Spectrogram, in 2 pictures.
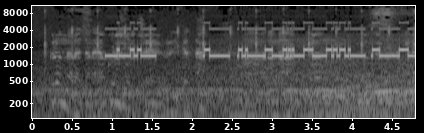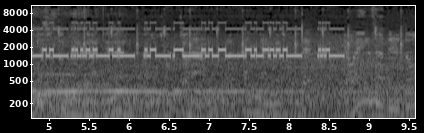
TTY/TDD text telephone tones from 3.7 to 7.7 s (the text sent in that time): NOTIFICATION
